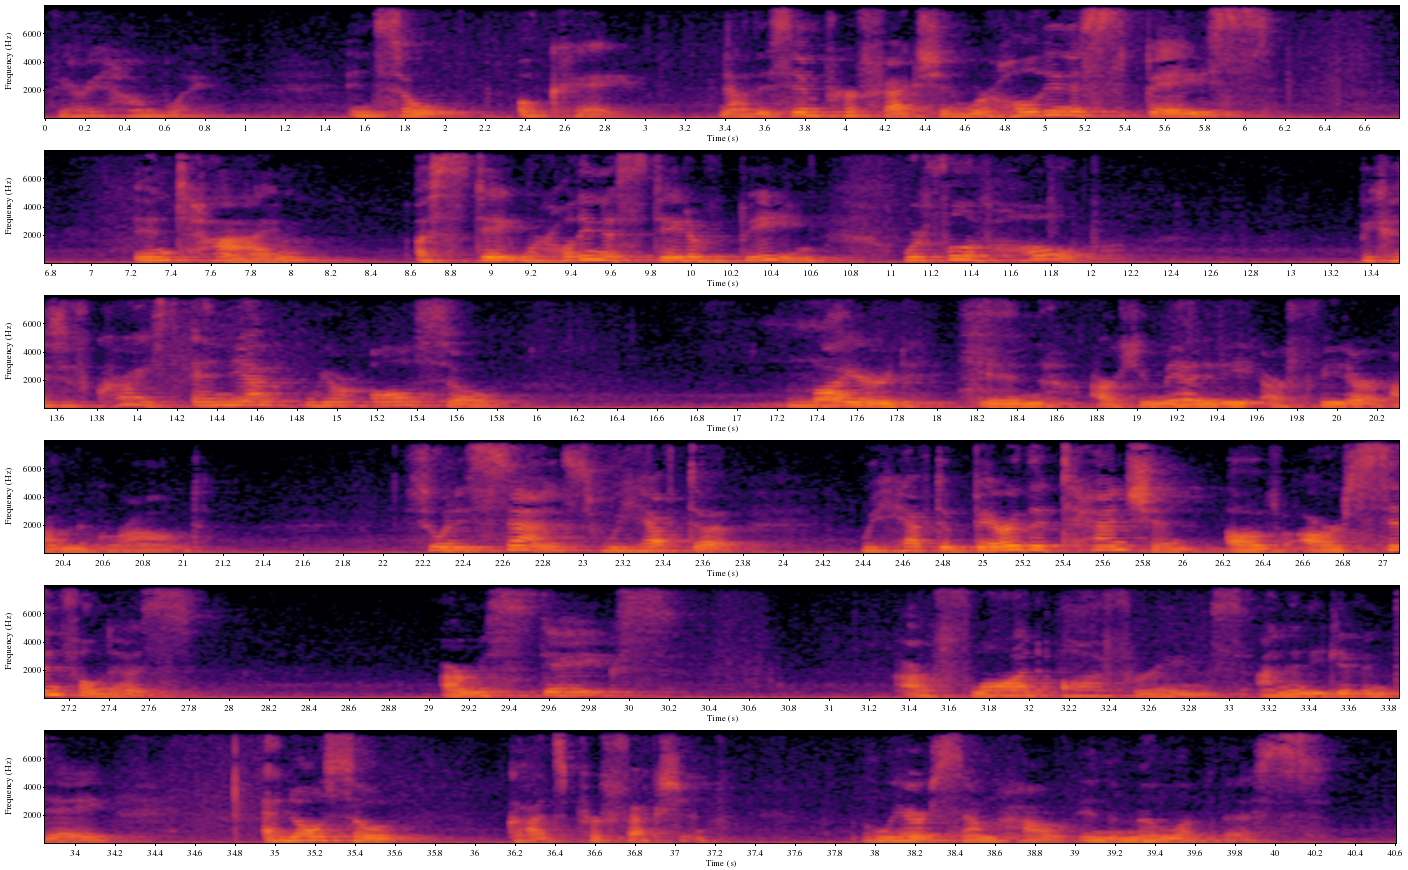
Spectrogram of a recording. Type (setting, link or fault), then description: setting, live audience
